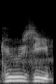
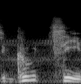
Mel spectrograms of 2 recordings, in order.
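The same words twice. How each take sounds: First: The double Z is said as a Z sound. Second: The double Z is said as a TS sound. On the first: The speaker calls it wrong. "It's not Guzzi" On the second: The speaker calls it right. "like pizza. Two Z's are pronounced as a T"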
